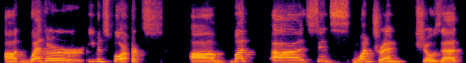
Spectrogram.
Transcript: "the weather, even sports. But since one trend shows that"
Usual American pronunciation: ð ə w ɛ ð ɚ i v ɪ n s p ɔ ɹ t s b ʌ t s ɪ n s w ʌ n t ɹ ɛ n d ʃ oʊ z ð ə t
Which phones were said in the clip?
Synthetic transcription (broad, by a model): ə w ɛ ð ɚ i v ɪ n s p ɔ ɹ t s b ʌ t s ɪ n s w ʌ n t ɹ ɛ n d ʃ oʊ z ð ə t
